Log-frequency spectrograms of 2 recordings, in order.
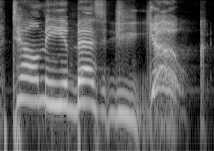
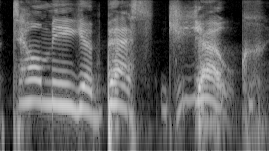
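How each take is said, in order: First: Slow demanding lawyer imitation; drawn-out mock demand for a joke; imitating feisty lawyer. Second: Slow demanding lawyer imitation; imitating feisty lawyer. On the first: The comic repeats the lawyer's demand for him, slow mock demand. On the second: The comic mimics the lawyer demanding a joke, slow mock demand. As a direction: slowly demand the joke, mocking him. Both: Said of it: "This is what he did".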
